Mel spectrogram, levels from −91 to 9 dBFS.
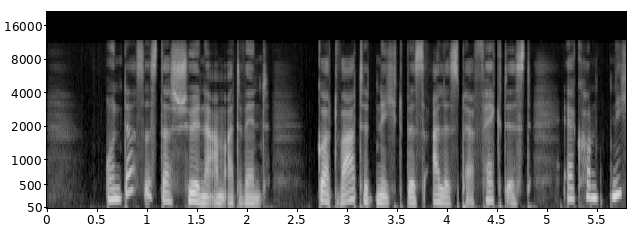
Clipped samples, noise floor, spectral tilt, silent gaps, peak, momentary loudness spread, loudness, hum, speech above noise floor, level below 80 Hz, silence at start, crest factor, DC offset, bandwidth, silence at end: under 0.1%; -52 dBFS; -4.5 dB/octave; none; 0 dBFS; 9 LU; -19 LUFS; none; 33 dB; -44 dBFS; 0.6 s; 18 dB; under 0.1%; 12 kHz; 0 s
